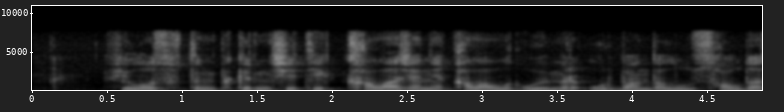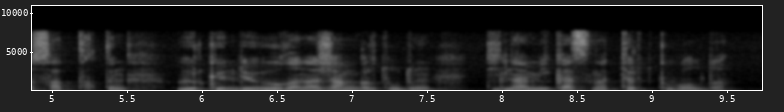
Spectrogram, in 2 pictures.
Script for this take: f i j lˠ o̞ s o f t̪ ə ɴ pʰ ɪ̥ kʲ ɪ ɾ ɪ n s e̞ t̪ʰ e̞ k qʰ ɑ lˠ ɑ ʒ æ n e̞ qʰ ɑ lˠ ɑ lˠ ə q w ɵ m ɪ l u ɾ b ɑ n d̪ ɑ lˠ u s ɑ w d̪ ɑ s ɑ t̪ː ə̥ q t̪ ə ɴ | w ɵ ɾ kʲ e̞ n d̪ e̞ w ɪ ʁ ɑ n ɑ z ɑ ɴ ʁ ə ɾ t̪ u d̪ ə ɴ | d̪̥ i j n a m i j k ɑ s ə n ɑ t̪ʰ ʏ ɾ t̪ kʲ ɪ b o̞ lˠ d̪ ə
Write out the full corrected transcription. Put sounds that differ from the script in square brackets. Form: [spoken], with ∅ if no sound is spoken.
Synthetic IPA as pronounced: f i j lˠ o̞ s o f t̪ ə ɴ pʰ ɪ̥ kʲ ɪ ɾ ɪ n [ʃ] e̞ t̪ʰ e̞ k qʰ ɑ lˠ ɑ ʒ æ n e̞ qʰ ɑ lˠ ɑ lˠ ə q w ɵ m ɪ [ɾ] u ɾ b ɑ n d̪ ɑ lˠ u s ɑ w d̪ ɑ s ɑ t̪ː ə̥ q t̪ ə ɴ | w ɵ ɾ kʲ e̞ n d̪ e̞ w ɪ ʁ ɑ n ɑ [ʒ] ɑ ɴ ʁ ə ɾ t̪ u d̪ ə ɴ | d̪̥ i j n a m i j k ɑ s ə n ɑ t̪ʰ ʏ ɾ t̪ kʲ ɪ b o̞ lˠ d̪ ə

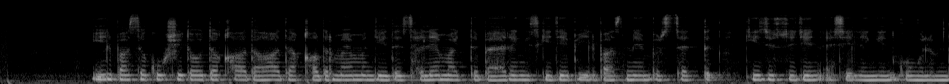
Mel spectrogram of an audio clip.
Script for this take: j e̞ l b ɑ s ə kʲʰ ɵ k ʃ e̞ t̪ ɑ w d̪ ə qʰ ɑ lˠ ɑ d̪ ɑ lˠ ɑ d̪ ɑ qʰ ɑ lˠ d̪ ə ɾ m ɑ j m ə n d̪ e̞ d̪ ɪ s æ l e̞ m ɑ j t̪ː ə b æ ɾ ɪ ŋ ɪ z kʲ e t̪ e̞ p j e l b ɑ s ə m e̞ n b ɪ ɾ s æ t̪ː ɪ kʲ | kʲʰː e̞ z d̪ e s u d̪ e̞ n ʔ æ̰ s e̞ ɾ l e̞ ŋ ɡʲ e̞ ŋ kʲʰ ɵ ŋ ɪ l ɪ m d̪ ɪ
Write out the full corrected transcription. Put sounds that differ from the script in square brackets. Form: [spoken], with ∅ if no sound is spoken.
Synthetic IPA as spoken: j e̞ l b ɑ s ə kʲʰ ɵ k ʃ e̞ t̪ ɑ w d̪ ə qʰ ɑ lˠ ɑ d̪ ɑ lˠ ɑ d̪ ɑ qʰ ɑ lˠ d̪ ə ɾ m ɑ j m ə n d̪ e̞ d̪ ɪ s æ l e̞ m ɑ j t̪ː ə b æ ɾ ɪ ŋ ɪ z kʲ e [d̪] e̞ p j e l b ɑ s ə m e̞ n b ɪ ɾ s æ t̪ː ɪ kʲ | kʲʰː e̞ z d̪ e s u d̪ e̞ n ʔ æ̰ s e̞ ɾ l e̞ ŋ ɡʲ e̞ ŋ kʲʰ ɵ ŋ ɪ l ɪ m d̪ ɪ

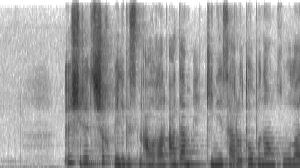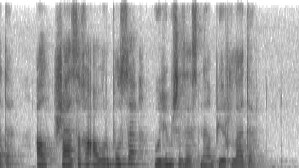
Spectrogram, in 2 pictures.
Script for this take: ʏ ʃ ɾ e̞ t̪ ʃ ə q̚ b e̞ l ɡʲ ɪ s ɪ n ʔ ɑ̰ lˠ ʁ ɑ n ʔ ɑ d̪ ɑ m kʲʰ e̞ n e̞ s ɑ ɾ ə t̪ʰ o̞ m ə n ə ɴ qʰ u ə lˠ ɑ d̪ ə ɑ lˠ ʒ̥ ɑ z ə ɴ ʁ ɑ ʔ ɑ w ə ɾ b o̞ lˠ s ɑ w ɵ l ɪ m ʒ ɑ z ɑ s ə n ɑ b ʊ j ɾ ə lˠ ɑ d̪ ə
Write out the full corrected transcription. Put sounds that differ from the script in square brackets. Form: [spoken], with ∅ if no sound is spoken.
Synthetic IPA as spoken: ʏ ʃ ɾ e̞ t̪ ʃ ə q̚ b e̞ l ɡʲ ɪ s ɪ n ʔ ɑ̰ lˠ ʁ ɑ n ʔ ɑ d̪ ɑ m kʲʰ e̞ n e̞ s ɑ ɾ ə t̪ʰ o̞ [b] ə n [ɑ] ɴ qʰ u ə lˠ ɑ d̪ ə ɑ lˠ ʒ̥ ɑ z ə [∅] ʁ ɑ ʔ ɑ w ə ɾ b o̞ lˠ s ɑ w ɵ l ɪ m ʒ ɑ z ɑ s ə n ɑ b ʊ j ɾ ə lˠ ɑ d̪ ə

